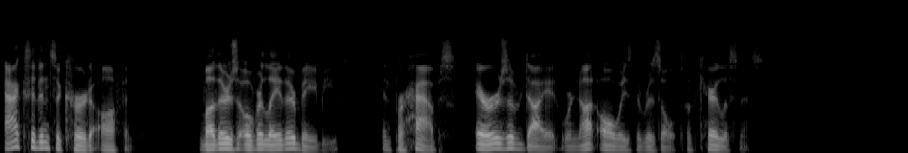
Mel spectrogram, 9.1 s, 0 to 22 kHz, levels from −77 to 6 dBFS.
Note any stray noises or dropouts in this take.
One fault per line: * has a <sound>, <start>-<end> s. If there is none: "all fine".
all fine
